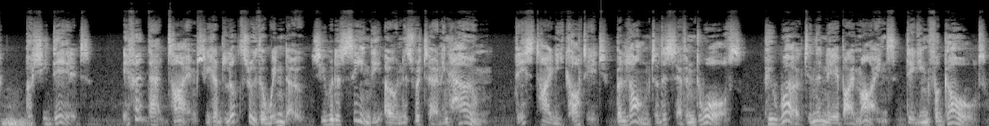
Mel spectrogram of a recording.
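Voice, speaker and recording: A man narrating a scripted children's story with a raspy, creaky voice. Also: on the high side, wildly swooping pitch, measured pace, sharp tone, rough recording.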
